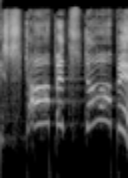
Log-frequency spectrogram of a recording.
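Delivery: frightened parent voice, very high and alarmed. Describing a parent whose child runs near a lit stove, imitating a scared, overreacting parent. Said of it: "A little bit of an overreaction maybe, but they're scared".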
